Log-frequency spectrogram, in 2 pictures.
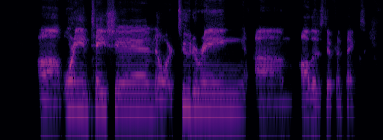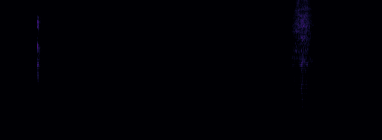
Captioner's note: silence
